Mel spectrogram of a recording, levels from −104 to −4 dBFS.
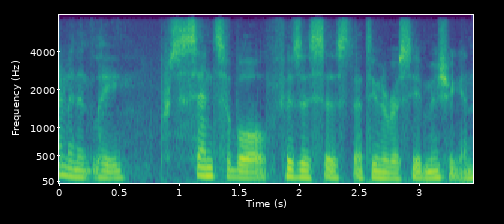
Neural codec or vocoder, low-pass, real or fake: codec, 16 kHz in and 24 kHz out, 0.8 kbps, FocalCodec, streaming, 65536 codes; 7.2 kHz; fake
